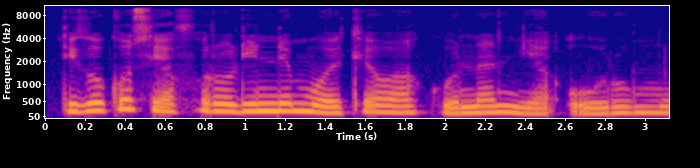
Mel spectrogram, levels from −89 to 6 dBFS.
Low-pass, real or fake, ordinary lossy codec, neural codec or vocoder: 9.9 kHz; real; MP3, 96 kbps; none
